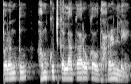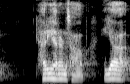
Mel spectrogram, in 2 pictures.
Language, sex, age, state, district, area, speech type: Hindi, male, 30-45, Madhya Pradesh, Ujjain, urban, spontaneous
